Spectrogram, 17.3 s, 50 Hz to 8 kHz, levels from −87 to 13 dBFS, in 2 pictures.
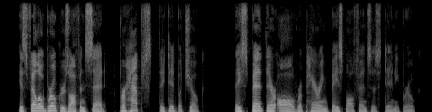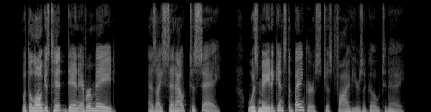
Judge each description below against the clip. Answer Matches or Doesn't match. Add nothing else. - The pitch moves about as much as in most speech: Matches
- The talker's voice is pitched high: Doesn't match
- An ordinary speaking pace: Matches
